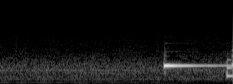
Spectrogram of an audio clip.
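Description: Ambient background music: soft held tones, then a single bell-like note struck near the end that rings on.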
